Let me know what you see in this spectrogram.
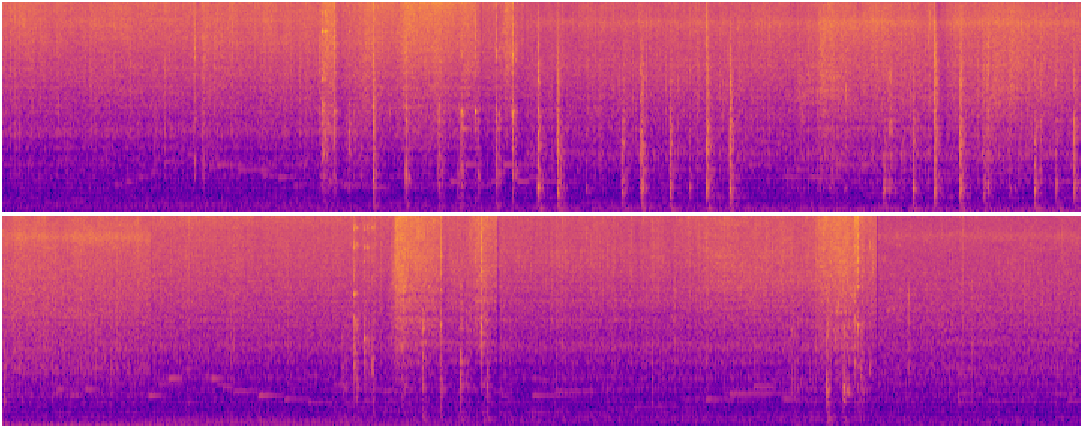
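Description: Red curry paste with garlic and onion sizzling in a wok while a metal spoon stirs it and scrapes against the pan. The scraping comes in clusters of sharp clicks: a long run a few seconds in, a short one around twenty seconds, and another near the end.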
